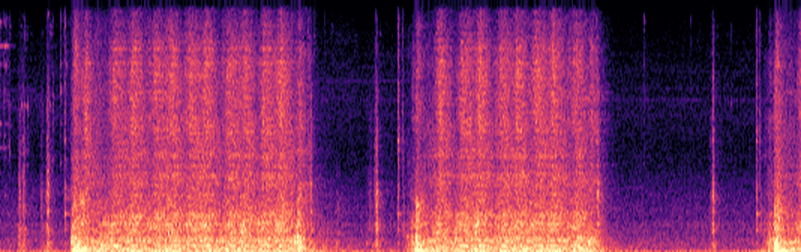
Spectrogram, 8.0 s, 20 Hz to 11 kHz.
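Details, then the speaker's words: 1971 VW Beetle convertible with a battery-drain complaint, battery terminal just reconnected: three strong, even cranking bursts of two to three seconds each, no clicking. Starter working normally. "So, that part of it seems like it's actually doing what it should be doing."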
